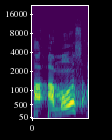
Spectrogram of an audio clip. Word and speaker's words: Amós: Ese Es el libro de Amos Lleva acento en la O. habló, Amós habló en el reino del norte.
